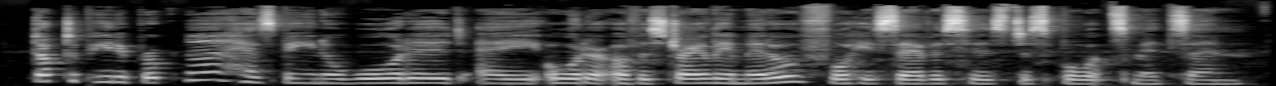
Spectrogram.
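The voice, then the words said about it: Australian accent. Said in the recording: “you do it in your Aussie accent”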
